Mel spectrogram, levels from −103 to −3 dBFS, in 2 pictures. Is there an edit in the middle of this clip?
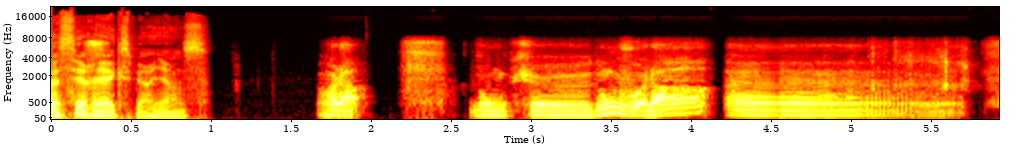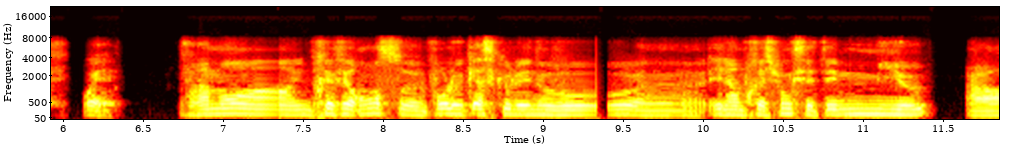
no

